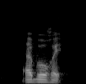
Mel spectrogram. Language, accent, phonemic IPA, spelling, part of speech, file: French, France, /a.bɔ.ʁe/, abhorré, verb, LL-Q150 (fra)-abhorré.wav
- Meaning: past participle of abhorrer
